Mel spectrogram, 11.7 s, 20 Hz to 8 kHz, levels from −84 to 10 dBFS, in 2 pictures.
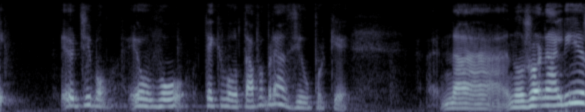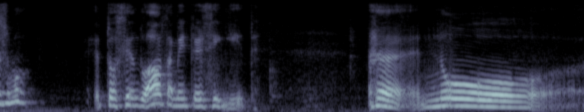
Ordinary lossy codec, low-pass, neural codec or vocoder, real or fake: none; 7.2 kHz; none; real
